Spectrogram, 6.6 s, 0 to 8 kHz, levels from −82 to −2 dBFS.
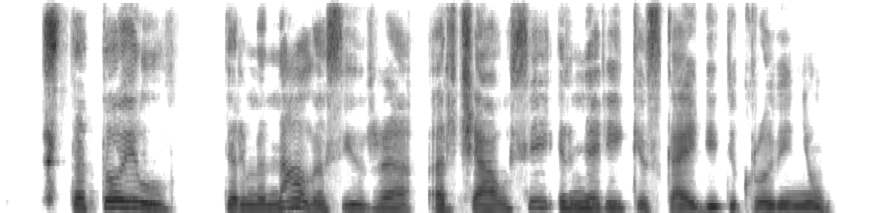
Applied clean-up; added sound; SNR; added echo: none; none; none; none.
